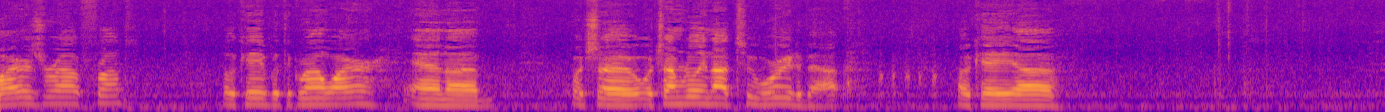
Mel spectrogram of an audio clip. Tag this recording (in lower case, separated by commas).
speech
